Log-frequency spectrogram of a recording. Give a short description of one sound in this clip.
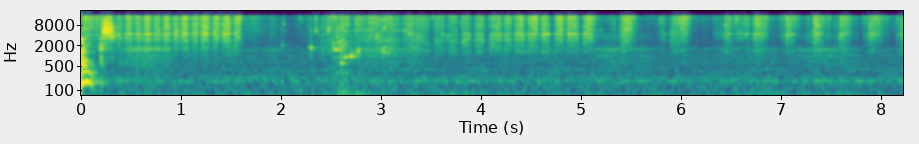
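Water drips and splashes into a sink.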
